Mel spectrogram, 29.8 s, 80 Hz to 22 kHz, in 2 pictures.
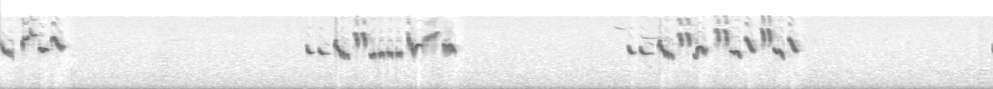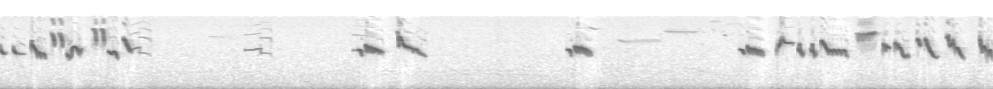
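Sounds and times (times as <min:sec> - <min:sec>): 
tropical mockingbird song: 0:00.0 - 0:01.1, 0:04.6 - 0:07.0, 0:09.2 - 0:12.4, 0:14.8 - 0:17.2, 0:18.0 - 0:19.1, 0:20.1 - 0:21.4, 0:23.4 - 0:29.7
soft background hum: 0:00.0 - 0:29.7.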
